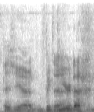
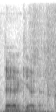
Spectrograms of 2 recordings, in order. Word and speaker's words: Begierde: The we'll do a Stumfjord, Bernhard Begierde. That's right, it's German, it's hard G's. Bernhard Begierde.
